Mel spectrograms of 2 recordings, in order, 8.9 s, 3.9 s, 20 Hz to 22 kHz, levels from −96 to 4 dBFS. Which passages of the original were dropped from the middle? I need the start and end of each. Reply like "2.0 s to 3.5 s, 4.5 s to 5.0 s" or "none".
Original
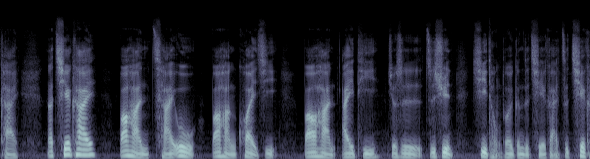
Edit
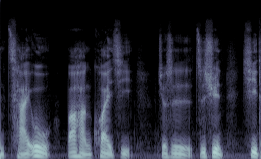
4.5 s to 5.8 s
